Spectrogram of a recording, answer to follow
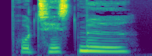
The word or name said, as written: protest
